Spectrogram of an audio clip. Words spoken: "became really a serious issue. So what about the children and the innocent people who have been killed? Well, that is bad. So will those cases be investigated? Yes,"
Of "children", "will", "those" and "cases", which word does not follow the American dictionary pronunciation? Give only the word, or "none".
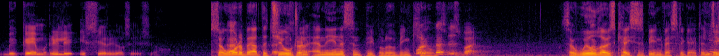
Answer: none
